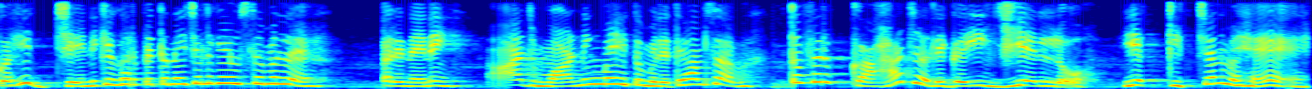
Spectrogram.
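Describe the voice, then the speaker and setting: Using a put-on character voice at an extremely high pitch, a woman talks at a fairly quick pace with lively intonation and long, frequent pauses. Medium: fan dub. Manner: cheeky, slangy.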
